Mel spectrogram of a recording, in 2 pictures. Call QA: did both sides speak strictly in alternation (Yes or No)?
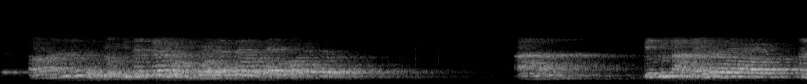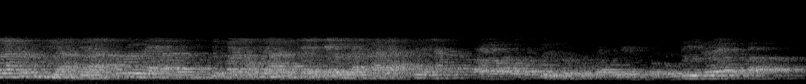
Yes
